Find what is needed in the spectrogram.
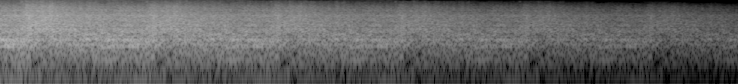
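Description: Synthesized noise sweep closing a psytrance track: a wide rushing hiss, jet-like, fading steadily away with its treble dropping off.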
